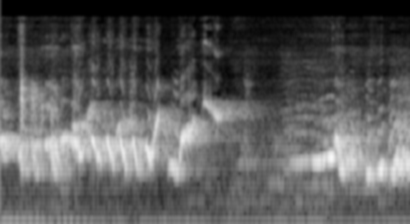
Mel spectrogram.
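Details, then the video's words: White-rumped shama master song: a rough, buzzy warbling phrase with rapid wavering notes, a brief rising whistle, a pause, then another grating warble over a low hum. "MACAM-MACAM SUARA BURUNG MURAI BATU GACOR UNTUK MASTERAN"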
